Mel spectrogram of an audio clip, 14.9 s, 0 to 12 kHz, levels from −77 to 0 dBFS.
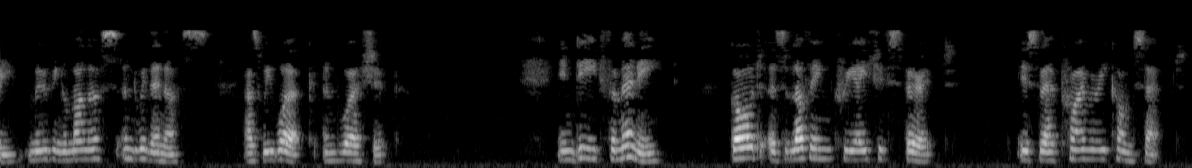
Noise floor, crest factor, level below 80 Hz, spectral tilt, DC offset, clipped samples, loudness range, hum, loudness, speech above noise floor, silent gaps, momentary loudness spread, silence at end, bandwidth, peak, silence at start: -65 dBFS; 24 dB; -70 dBFS; -3.5 dB/octave; under 0.1%; under 0.1%; 9 LU; none; -26 LUFS; 39 dB; none; 15 LU; 0.4 s; 6.6 kHz; -4 dBFS; 0 s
